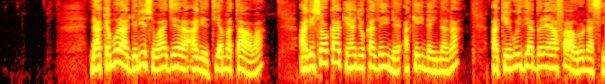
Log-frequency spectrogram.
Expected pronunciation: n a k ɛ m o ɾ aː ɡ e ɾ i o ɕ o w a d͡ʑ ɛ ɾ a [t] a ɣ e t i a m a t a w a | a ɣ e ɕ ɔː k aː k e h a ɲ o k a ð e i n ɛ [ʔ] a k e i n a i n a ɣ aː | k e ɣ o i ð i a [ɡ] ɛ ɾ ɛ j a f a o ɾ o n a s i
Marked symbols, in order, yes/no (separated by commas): no, yes, no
